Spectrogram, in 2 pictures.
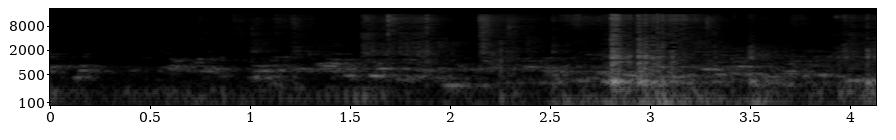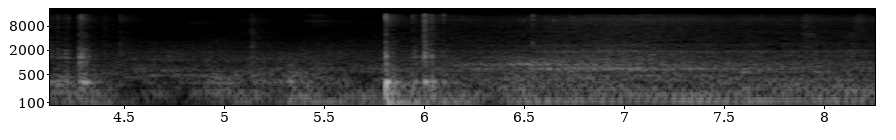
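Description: A few light knocks and clicks from the plastic filter container being handled, the sharpest about six seconds in, followed by a steady soft rushing noise.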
